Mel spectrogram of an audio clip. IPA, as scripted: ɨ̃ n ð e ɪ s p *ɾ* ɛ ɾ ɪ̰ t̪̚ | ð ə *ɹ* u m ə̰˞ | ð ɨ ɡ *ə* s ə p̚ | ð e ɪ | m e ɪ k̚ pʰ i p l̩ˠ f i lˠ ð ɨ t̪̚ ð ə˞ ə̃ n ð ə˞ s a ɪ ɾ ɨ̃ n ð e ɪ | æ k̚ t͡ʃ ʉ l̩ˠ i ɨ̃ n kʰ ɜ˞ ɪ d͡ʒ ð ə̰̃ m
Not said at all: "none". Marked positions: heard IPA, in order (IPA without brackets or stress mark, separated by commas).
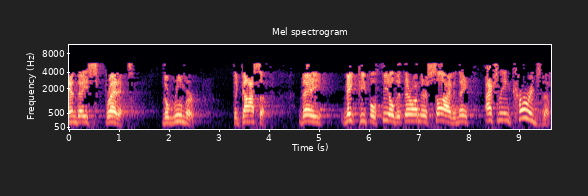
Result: ɹ, ɹ, ɑ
